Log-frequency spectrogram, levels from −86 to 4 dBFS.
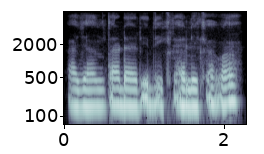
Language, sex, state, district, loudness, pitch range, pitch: Hindi, male, Bihar, Patna, -16 LUFS, 150-175 Hz, 160 Hz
